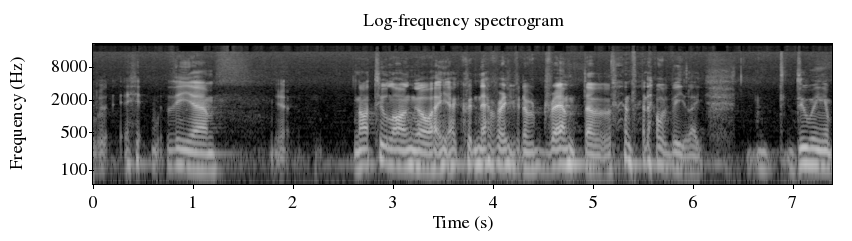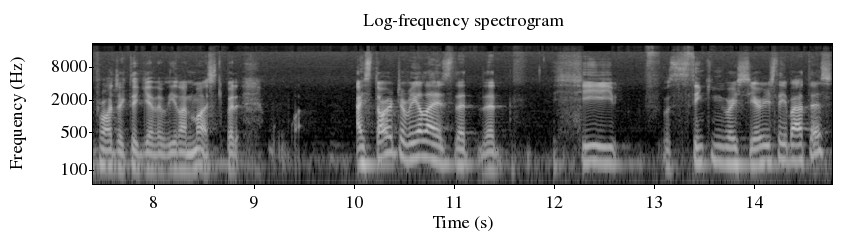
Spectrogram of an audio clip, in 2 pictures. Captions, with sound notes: Not too long ago I could never even have dreamt that I would be like [LAUGH] doing a project together with Elon Musk. But I started to realize that he was thinking very seriously about this.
